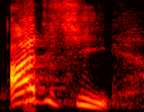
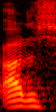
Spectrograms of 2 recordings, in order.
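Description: First: The name is said loudly, with a raised voice. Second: The name is said at normal volume.

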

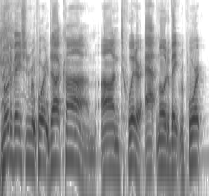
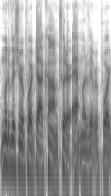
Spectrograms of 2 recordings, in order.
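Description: First: It is said more slowly. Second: It is said at a normal pace.

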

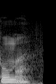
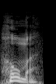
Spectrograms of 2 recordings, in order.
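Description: First: The name is pronounced 'Huma', with an 'u'. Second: The name is pronounced 'Homer', with a clear 'o'. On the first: The speaker calls it wrong. "Huma ist die falsche Aussprache" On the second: The speaker calls it right. "Homer ist es"

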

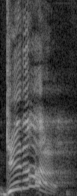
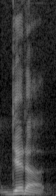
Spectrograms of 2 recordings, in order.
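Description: First: It is said forcefully, like an exclamation. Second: It is said calmly, without force.

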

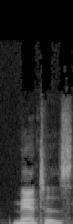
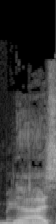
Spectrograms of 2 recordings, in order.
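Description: First: The name is said like plural manta rays. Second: The name is said like the insect mantis. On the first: "like plural manta" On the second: "Like the bug. I always say like the bug"

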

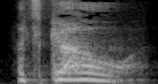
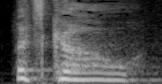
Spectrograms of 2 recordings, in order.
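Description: No difference in how they are said.

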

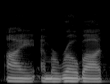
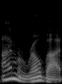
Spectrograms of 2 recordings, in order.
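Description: First: The voice is flat and monotone. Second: The voice is friendly and lively. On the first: The robot has no emotions. "a very kind of monotone robot" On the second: The robot is eager to help. "you can be a very friendly robot who's like"

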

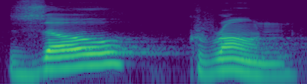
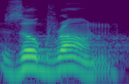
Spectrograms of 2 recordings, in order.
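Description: First: It is said slowly. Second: It is said at normal speed.

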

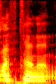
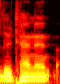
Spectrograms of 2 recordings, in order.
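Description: First: The word uses its older, non-spelling pronunciation. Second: The word follows its spelling-based pronunciation. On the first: This is how it used to be said. "that was an old pronunciation. It was Lieutenant" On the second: This is the current way of saying it. "We deferred it to Lieutenant, I think, from the different spelling"

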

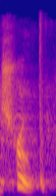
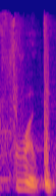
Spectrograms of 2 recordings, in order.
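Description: First: The name begins with a plain t sound. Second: The name begins with a th sound. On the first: The speaker calls it right. "It's Kingston Troop" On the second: The speaker calls it wrong. "Don't pronounce that H. It's not Throop"

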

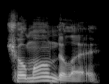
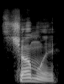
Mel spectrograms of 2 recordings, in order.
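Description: First: The name is said with many syllables. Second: The name is said with two short syllables. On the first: The speaker calls it wrong. "It looks like it should be pronounced Chomondeley" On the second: The speaker calls it right. "It's Chumley"

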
